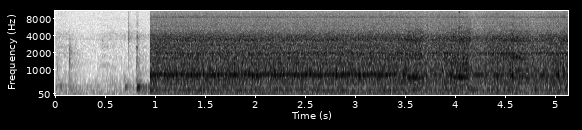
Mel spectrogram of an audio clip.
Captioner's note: machine whirring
